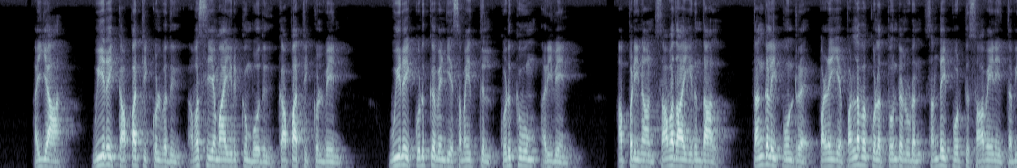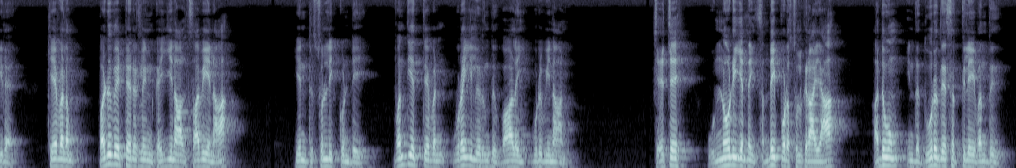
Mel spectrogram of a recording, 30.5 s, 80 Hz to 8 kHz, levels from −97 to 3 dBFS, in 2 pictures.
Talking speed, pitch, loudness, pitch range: 90 wpm, 115 Hz, -19 LUFS, 105-130 Hz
